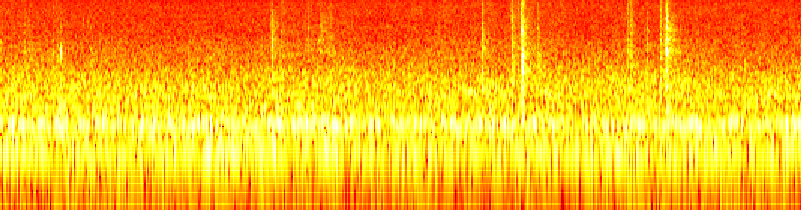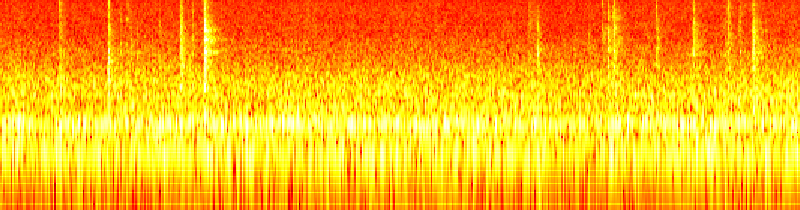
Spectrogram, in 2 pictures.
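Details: Colony of honey bees during a hive removal inside an old house being renovated in Donna, Texas, relocated safely; continuous even buzzing drone, broken by scattered sharp clicks and taps from the work.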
